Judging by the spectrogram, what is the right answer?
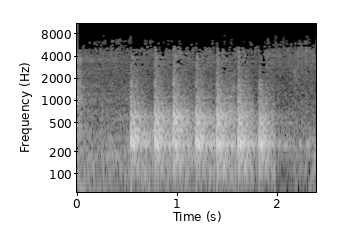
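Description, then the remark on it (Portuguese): Someone knocks on a locked connecting door about seven times in a quick, steady series of solid, loud thumps, with no talking, then the knocking stops. “Estão batendo na porta de comunicação.”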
